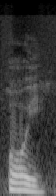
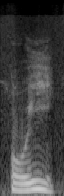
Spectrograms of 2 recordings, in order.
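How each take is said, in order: First: The vowels glide together into one syllable. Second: The vowels are split, with stress on the second. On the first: "la I está pegada a la O y entonces suena hoy" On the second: "tenemos la O y la I con más fuerza"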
